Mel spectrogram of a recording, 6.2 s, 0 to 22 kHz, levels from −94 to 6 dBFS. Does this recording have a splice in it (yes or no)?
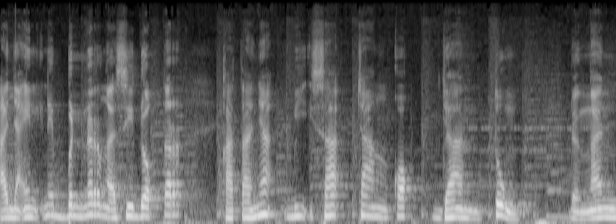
yes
